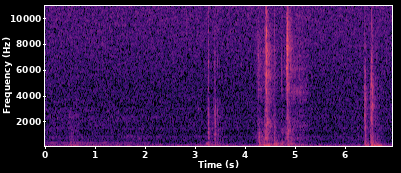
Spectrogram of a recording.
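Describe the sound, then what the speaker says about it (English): Door unlocking in the video game Resident Evil HD Remaster: a string of mechanical clicks and clunks, with a heavier latch thud near the middle and a final loud clunk near the end, with no talking. "perhaps that'll make the door unlock"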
